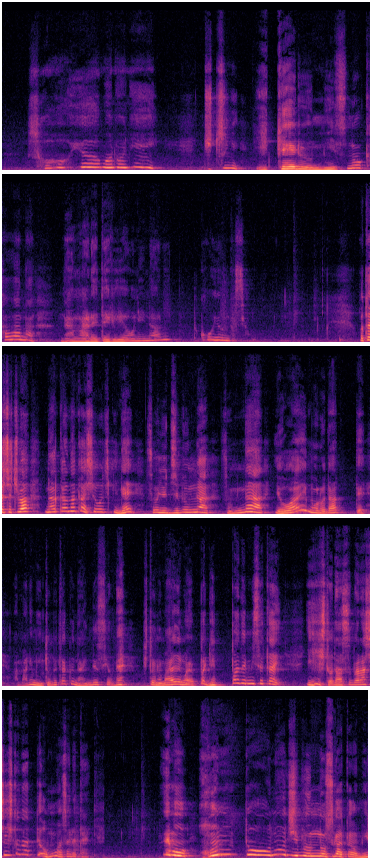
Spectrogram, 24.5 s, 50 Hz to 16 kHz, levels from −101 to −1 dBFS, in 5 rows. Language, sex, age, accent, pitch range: Japanese, male, 60-79, native, 205-315 Hz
